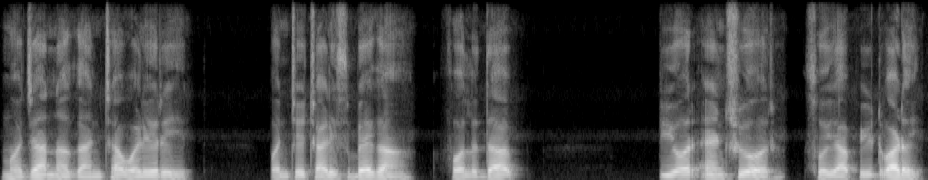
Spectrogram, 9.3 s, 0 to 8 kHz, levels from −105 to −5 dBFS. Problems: background sounds at intervals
